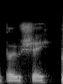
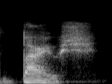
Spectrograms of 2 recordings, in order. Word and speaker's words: Bush: Some people pronounce it as Bausch, and it's not. It's Bush. It's Bush.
